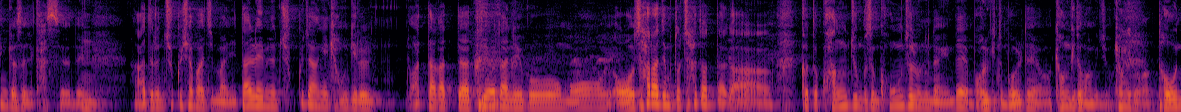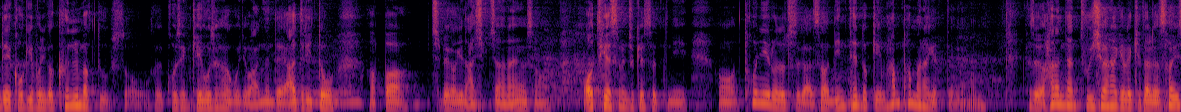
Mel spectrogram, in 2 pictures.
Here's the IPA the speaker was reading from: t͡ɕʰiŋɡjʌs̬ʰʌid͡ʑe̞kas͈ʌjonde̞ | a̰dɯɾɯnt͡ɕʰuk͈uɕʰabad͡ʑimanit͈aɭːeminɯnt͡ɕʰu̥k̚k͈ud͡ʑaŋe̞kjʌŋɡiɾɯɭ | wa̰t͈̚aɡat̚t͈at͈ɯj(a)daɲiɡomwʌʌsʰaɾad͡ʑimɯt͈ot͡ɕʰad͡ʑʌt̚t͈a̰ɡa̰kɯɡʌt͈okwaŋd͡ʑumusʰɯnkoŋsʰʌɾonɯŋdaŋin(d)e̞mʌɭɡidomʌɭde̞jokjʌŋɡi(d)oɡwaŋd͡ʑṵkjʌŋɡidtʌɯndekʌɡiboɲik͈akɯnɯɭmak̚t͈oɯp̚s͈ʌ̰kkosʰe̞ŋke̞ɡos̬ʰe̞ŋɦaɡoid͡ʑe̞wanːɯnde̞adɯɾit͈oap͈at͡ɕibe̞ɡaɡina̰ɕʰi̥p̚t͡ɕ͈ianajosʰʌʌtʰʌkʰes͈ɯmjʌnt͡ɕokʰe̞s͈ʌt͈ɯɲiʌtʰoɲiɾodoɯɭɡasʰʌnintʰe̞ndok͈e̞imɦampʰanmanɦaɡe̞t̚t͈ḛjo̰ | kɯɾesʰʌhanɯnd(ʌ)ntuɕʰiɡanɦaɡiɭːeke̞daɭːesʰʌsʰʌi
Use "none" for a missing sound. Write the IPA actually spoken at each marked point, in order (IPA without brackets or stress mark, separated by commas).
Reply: ʌ, d, d, a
